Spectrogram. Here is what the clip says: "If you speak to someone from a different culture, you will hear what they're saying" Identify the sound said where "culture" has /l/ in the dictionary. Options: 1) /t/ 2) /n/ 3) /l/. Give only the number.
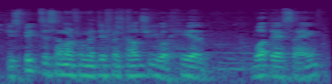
2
